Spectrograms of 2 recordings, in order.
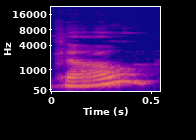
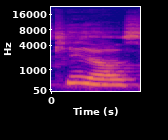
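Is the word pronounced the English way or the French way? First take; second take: French; English. First: It is pronounced with French sounds. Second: It is pronounced with English sounds. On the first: "qui se prononce en français chaos" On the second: "il se prononce chaos en anglais"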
